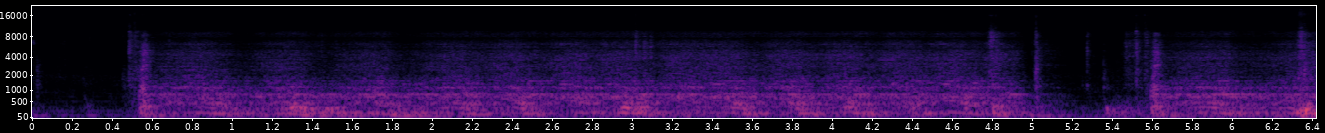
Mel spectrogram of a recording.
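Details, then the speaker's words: 1992 Ford F150 XLT after a new gas tank, fuel filter and fuel pump: sluggish, dragging cranking that never fires because the battery is completely dead; slow cranking from a flat battery. "looks like a short power let's go get another battery this thing's like completely dead I think it's affecting it"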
